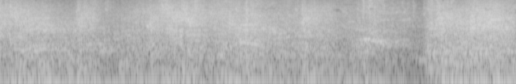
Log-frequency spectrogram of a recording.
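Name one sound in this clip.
Spell blasts and hits crackle and boom in a busy video game battle.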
